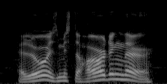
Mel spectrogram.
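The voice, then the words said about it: Attempted Irish accent. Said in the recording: “in an Irish voice ... I was trying to be Irish. ... I said with an Irish accent ... I don't think they sound Irish.”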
